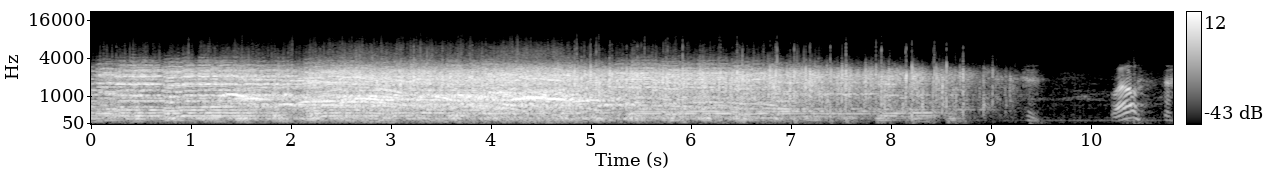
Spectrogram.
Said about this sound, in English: Did you hear them cheer when I waved the flag at them? Well, no wonder they cheered.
